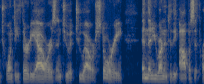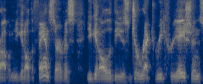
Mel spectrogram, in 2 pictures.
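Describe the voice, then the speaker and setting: Low-pitched man chatting opinions on a podcast. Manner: explains in repetitive, structured lists. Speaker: podcast guest. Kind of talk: casual opinionated film discussion.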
